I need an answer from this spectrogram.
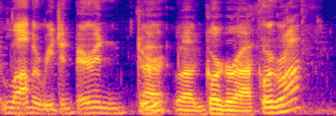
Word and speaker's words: Gorgoroth: Gorgoroth? Gorgoroth. Barad-dûr is the tower that you see in the distance there, that opening shot. But I am so embarrassed. That's in the region of Gorgoroth.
